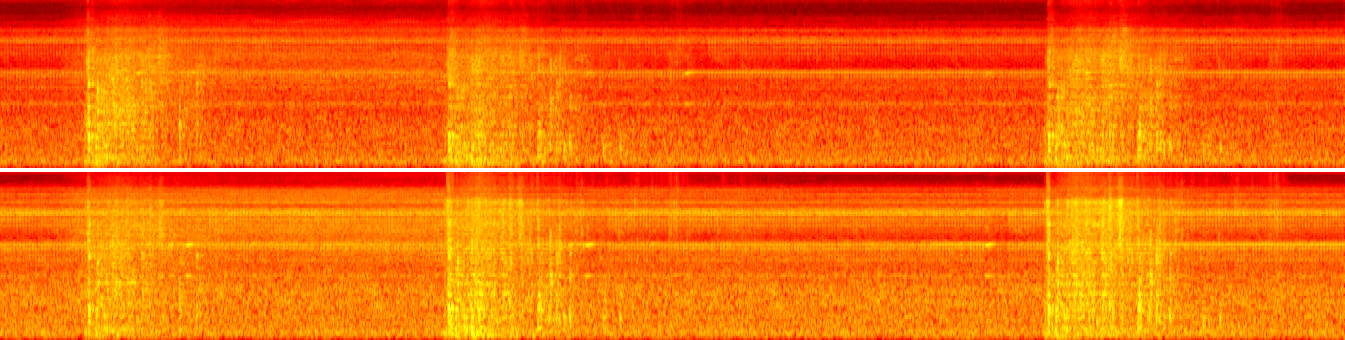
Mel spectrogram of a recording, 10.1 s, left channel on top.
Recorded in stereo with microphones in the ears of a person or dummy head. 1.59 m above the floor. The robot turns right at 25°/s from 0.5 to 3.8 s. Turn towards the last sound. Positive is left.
turn(degrees=-65)  # may be behind; listen again after turning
